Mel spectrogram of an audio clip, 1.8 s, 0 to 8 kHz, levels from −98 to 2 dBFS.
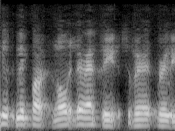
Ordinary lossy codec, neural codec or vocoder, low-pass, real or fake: AAC, 48 kbps; codec, 16 kHz, 0.5 kbps, FreqCodec, larger model; 7.2 kHz; fake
